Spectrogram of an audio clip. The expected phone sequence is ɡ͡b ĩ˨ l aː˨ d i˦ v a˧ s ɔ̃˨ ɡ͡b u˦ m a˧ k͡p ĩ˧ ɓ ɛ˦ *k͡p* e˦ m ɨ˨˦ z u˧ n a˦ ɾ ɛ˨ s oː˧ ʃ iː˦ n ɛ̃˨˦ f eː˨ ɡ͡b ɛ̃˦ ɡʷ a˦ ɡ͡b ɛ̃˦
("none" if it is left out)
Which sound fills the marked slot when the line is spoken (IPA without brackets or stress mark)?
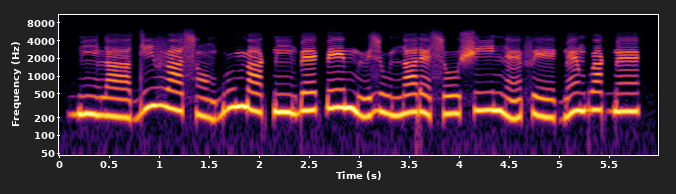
k͡p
